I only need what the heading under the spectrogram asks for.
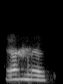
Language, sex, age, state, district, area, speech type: Kashmiri, female, 30-45, Jammu and Kashmir, Srinagar, urban, conversation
